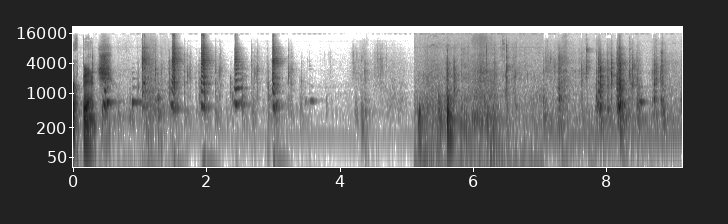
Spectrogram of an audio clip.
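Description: An older man talks calmly, close by.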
